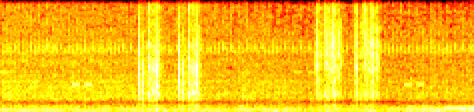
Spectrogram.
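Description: Near silence, broken by two faint pairs of short clicks, one pair about two-thirds of a second in and another near the end.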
